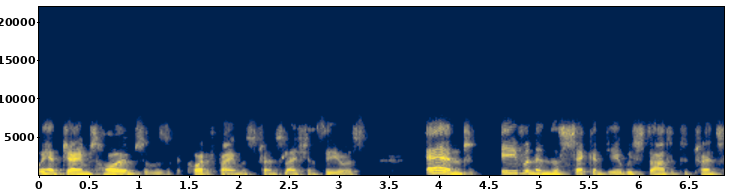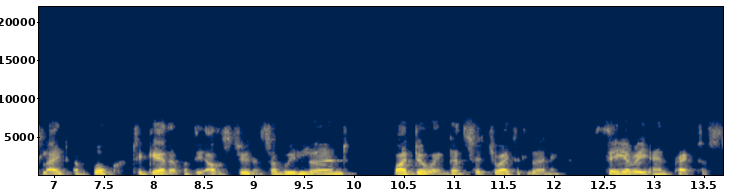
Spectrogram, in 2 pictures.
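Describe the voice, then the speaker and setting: A woman talks at a moderate pace in a somewhat breathy, medium-pitched voice with ordinary pitch variation. Her loudness swings widely, and the background is quiet. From Netherlands. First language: Dutch. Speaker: professor. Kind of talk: lecture. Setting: video call.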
